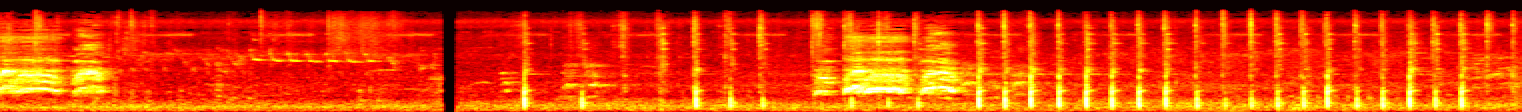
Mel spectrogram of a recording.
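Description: A rooster crowing at the start and again about eight seconds in. Over it, a cleaver chops garlic on a wooden chopping block: a few separate knocks at first, then a steady run of about three strokes a second.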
